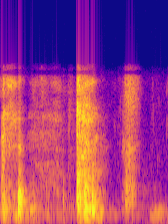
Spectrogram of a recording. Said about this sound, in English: Darn, this cough is... So how about that? Give me a second.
